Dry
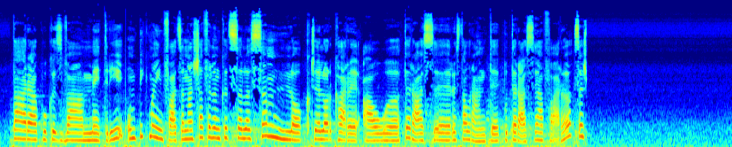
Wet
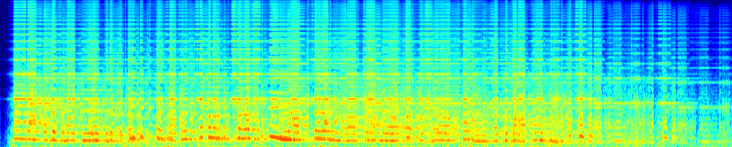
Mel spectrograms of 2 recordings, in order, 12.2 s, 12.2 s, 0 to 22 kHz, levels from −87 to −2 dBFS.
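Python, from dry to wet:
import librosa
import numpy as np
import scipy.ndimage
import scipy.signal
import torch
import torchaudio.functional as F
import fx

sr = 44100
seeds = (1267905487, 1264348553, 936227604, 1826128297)

p1 = np.r_[np.sort(x[:len(x) // 32 * 32].reshape(-1, 32), axis=1).ravel(), x[len(x) // 32 * 32:]]
p2 = fx.volume_shaper(p1, sr, bpm=96, per_beat=1, depth_db=-18, release_ms=118.0, shape='slow start')
p3 = fx.echo_pitch(p2, sr, ms=209, semitones=-2, count=2, db_per_echo=-6.0)
p4 = p3 + fx.echo_alternate(p3, sr, ms=154, hz=2400.0, feedback_pct=55, wet_db=-6, dry=0)
y = p4 * librosa.db_to_amplitude(1.0)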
